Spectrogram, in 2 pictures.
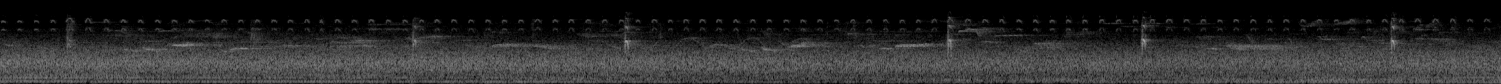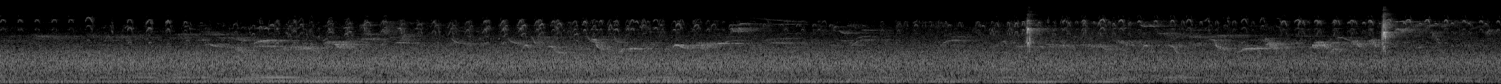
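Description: Scattered bird chirps over a steady background hiss, with a faint high rapid trill throughout. About seven sharp clicks come at irregular intervals, the loudest near the end.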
